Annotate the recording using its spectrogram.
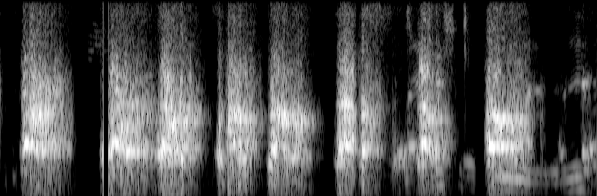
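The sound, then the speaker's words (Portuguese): A dog barks excitedly in a rapid series of about eight loud barks, ending with a softer whine. “Ah, agora é o cachorro que está animado.”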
